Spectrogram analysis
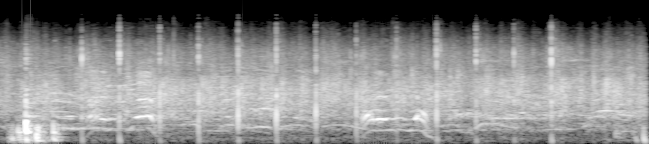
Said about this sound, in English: Let's clap our hands and shout unto the Lord right now.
